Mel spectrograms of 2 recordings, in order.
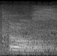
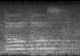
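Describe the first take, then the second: First: The word is cut short. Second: The word is said in full.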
